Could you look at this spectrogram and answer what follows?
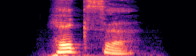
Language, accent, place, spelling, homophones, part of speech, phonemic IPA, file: German, Germany, Berlin, Hexe, Haeckse, noun, /ˈhɛk.sə/, De-Hexe.ogg
- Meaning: 1. witch, sorceress 2. witch, hag (evil and/or ugly woman)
